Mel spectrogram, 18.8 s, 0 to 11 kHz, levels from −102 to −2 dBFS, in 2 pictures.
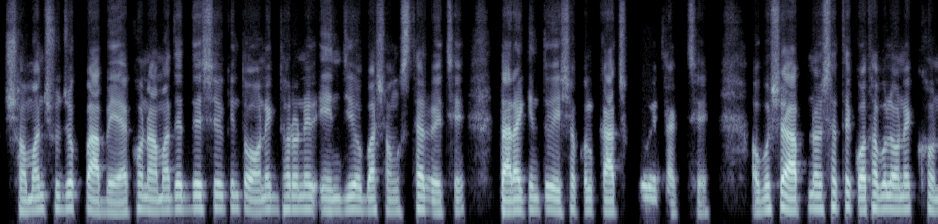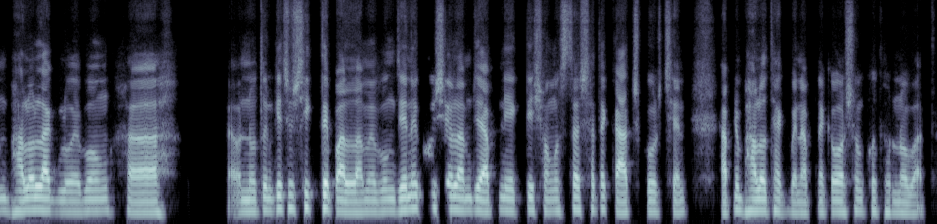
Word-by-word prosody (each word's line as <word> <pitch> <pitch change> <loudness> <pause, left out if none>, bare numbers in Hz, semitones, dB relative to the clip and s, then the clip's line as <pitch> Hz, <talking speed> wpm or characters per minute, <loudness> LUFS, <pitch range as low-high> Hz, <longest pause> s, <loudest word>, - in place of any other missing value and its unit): সমান 135 +1 0
সুযোগ 155 +1 -2
পাবে। 120 -1 +4
এখন 155 +3 -4
আমাদের 140 +3 +1
দেশেও 155 0 0
কিন্তু 155 -1 -4
অনেক 145 +2 -2
ধরনের 150 0 +1 0.2
এনজিও 135 +2 0
বা 135 - +4
সংস্থা 130 +3 -2
রয়েছে 120 +1 -2 0.4
তারা 130 +1 +8
কিন্তু 140 -1 -4
এ - - -6
সকল 135 -2 -4
কাজ 125 0 +4 0.2
করে 140 -2 -1
থাকছে। 110 -2 -8 0.6
অবশ্যই 145 +4 +5
আপনার 150 +2 -1
সাথে 170 0 -2
কথা 140 +3 +5
বলে 150 -1 +3
অনেকক্ষণ 150 -1 -3 0.2
ভালো 125 +2 +3
লাগলো 125 -2 +2
এবং 130 +1 -2
অ্যা 115 -1 -2 0.9
আবার 120 - -5
নতুন 125 +3 -2
কিছু 150 +1 0
শিখতে 160 -1 +3
পারলাম 120 -2 +4
এবং 125 +2 -4
জেনে 140 +3 +4
খুশি 155 -2 -5
হলাম 140 -2 +4
যে - - +3
আপনি 130 +3 -8
একটি 135 +3 -6
সংস্থার 130 +2 -2
সাথে 145 +1 -3
কাজ 115 - +4 0.2
করছেন। 115 -1 -4 0.4
আপনি 145 - -2
ভালো 130 0 +4
থাকবেন 115 -2 -4
আপনাকেও 120 +2 -4
অসংখ্য 125 +1 -7
ধন্যবাদ। 110 -2 -4
135 Hz, 165 wpm, -25 LUFS, 125-145 Hz, 0.9 s, তারা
